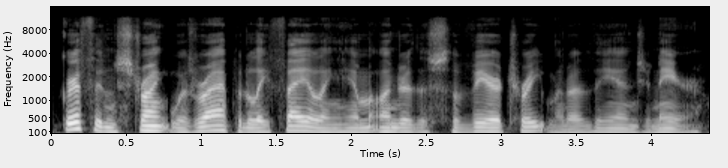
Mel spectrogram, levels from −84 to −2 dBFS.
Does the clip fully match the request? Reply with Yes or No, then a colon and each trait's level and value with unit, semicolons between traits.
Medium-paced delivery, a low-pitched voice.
Yes: average, 180 wpm; low, 110 Hz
